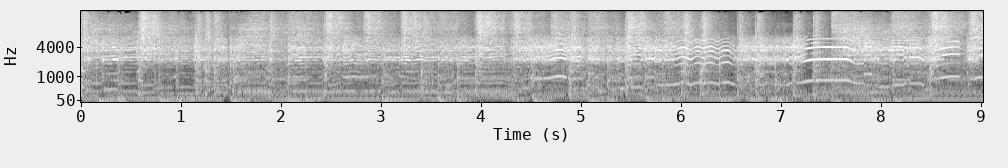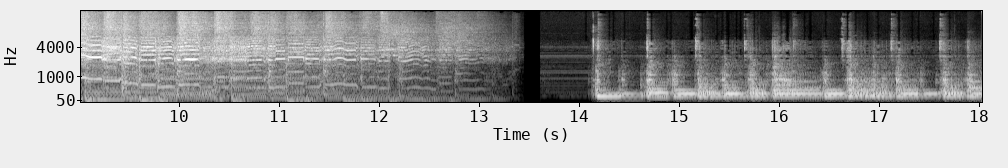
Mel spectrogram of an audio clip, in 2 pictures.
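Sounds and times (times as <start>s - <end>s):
distorted electric guitar: 0.0s - 18.0s.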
